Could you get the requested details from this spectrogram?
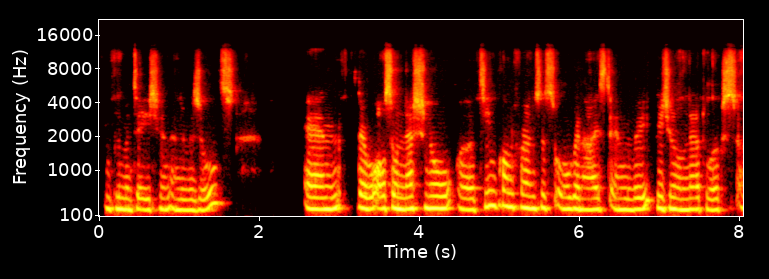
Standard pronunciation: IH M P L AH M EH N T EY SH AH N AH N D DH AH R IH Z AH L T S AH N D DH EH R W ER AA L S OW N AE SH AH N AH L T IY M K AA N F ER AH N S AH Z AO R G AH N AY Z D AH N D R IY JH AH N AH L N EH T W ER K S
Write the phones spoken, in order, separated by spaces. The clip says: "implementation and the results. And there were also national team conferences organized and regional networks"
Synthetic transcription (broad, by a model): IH M P L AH M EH N T EY SH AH N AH N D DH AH R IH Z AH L T S AH N D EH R W ER AA L S OW N AE SH AH N AH L T IY M K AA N F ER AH N S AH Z AO R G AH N AY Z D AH N R IY JH AH N AH L N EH T W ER K S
